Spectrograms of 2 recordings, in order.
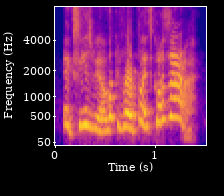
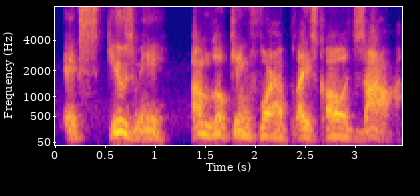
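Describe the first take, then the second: First: It is fast and sounds happy. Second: It is slow and sounds angry. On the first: "they go fast and they're happy" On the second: "when they slow down, they sound like this. They're angry like Satan"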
